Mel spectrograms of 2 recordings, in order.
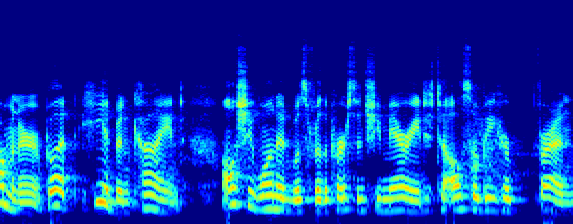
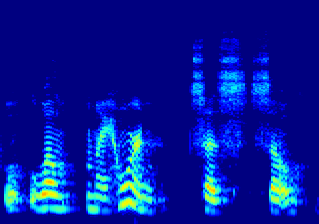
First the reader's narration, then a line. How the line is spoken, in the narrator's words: poor timid boy stammered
